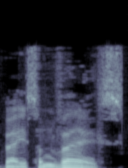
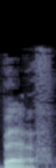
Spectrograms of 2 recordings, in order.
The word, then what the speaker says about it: Bet: This letter is named Baton Vet following the modern Israeli Hebrew pronunciation. Baton vet in Israel and by most Jews familiar with Hebrew. Although some non-Israeli Ashkenazi speakers pronounce it bas. It is also named Beth. Following the Tiberian's Hebrew pronunciation in academic circles in modern Hebrew, the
